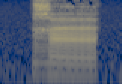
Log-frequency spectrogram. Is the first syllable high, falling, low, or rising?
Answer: low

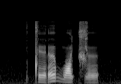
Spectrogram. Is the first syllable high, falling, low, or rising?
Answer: low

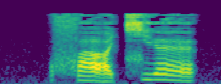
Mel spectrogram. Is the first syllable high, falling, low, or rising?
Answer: low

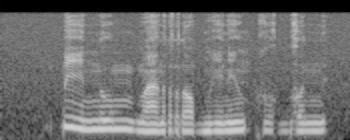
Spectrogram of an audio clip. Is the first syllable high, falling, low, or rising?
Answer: falling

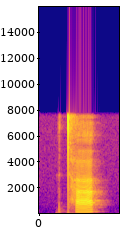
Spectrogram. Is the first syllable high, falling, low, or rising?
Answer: rising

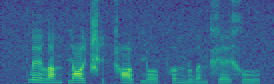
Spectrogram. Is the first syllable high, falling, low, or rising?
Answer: falling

